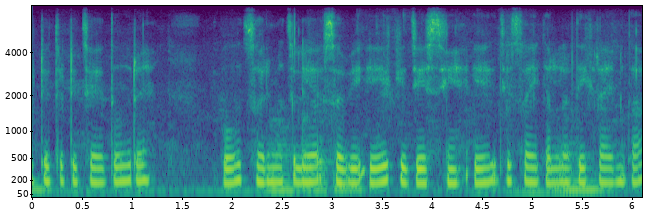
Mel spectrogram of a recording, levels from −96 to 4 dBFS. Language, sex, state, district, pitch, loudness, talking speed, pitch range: Rajasthani, female, Rajasthan, Churu, 180 Hz, -17 LUFS, 165 wpm, 170-185 Hz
